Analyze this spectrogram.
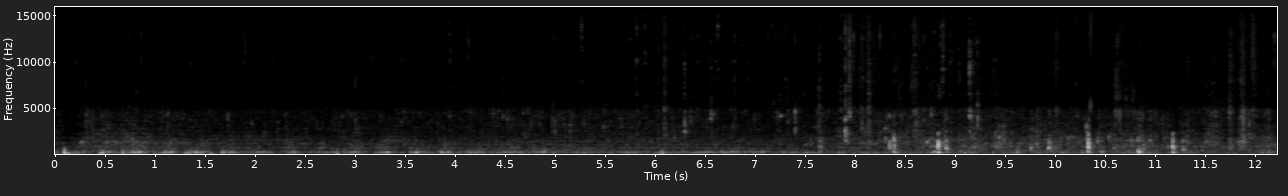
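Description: Bicycle chains and frames rattle and clatter over bumps.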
